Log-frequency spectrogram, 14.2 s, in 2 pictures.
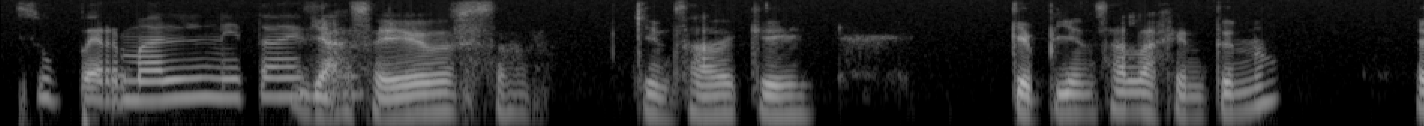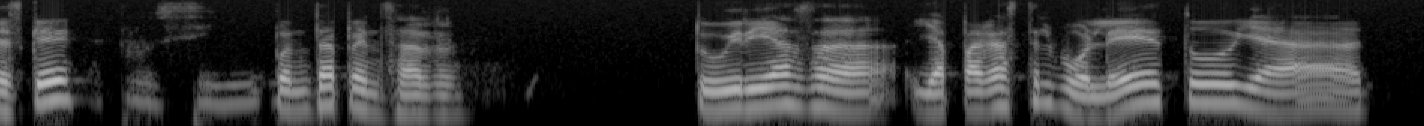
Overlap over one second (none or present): none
